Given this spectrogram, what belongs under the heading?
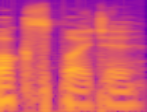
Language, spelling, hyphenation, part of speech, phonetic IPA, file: German, Bocksbeutel, Bocks‧beu‧tel, noun, [ˈbɔksˌbɔɪ̯tl̩], De-Bocksbeutel.ogg
- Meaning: a wine bottle used for certain German wines, with a distinctive rounded body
